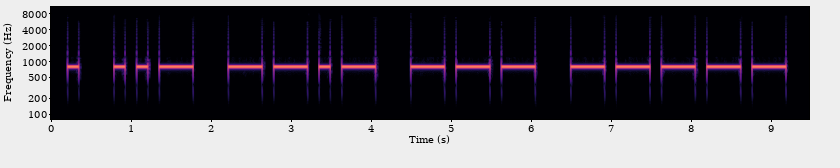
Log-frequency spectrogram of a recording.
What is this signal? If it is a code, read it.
Morse code, heard as a keyed tone, about 8 wpm, 800 Hz. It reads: EUQO0
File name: 8wpm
